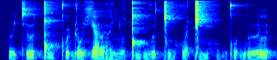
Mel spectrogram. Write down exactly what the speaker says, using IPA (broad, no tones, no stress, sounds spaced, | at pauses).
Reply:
ɯ cʰ ɯ ǃ ṳ kʷʼ i ɖ o ç a l a̤ ʎ o ǃ i̤ b ɯ ǀ ṳ xʷ a ǁ i̤ xʷ i̤ b kʷʼ a b ɯ l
